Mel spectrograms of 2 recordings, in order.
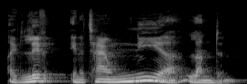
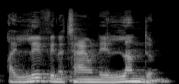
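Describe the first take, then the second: First: The strongest stress falls on the word near. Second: The strongest stress falls on the word town. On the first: The speaker does not live far away. "Near is the key information" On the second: This is a neutral statement of where the speaker lives. "Stress words provide the new and important information"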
